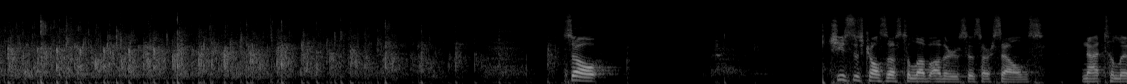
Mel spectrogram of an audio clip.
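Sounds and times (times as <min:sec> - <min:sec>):
applause: 0:00.0 - 0:05.7
speech: 0:05.7 - 0:06.1, 0:08.4 - 0:11.2.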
